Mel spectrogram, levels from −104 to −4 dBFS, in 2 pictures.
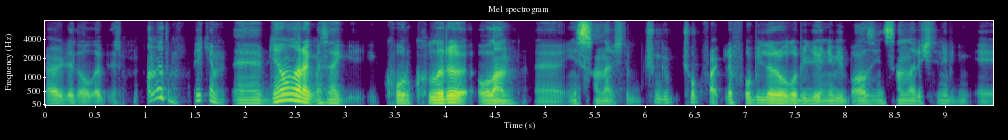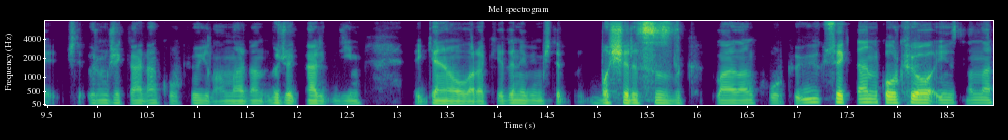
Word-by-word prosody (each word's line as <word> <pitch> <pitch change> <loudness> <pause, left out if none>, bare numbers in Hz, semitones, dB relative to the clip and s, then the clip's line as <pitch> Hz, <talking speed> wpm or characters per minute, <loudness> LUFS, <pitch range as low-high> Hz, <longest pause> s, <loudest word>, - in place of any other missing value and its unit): öyle 95 -1 -4
de - - -9
olabilir. 85 - -10 0.2
Anladım. 295 -1 -5
Peki, 185 -1 -7 0.2
eee, 100 -1 -5
genel 155 - +5
olarak 195 -3 +9
mesela 110 -1 -4
i 95 - -14
korkuları 105 +4 +4
olan, 90 -1 +1 0.2
eee, 75 -1 -13
insanlar, 90 -1 +4
işte, - - -14
çünkü 110 -2 -13
çok - - -11
farklı 110 - -6
fobiler 105 -1 -3
olabiliyor. 95 -1 0
Ne - - -9
bileyim, 90 -3 -7
bazı 90 0 -5
insanlar, 95 0 -4
işte, 90 - -9
ne 95 - -11
bileyim, 85 +1 -20
eee, 70 -5 -17
işte, - - -17
örümceklerden 95 -1 -10
korkuyor, 90 +2 -13
yılanlardan, 85 +2 -10
böcekler 90 -2 -6
diyeyim, 90 +1 -12 0.5
eee, 70 - -11
genel 90 -2 -2
olarak 80 -1 -5
ya 85 +2 -11
da, 100 - -4
ne 95 - -5
bileyim, 90 0 -9
işte, 90 +1 -10
b - - -34 0.2
başarısızlıklardan 95 -1 +3
korkuyor. 95 +3 -12
Yüksekten 125 -1 0
korkuyor 110 0 +3
o - - -11
insanlar. 100 -1 -9
95 Hz, 155 wpm, -24 LUFS, 90-100 Hz, 0.5 s, olarak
